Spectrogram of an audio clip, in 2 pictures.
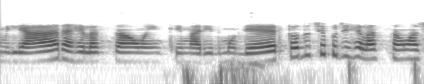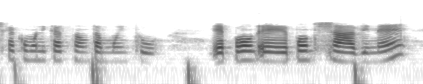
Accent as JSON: {"language": "Portuguese", "town": "Mogi das Cruzes", "region": "São Paulo", "country": "Brazil", "said": "Eu sou de Mogi."}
